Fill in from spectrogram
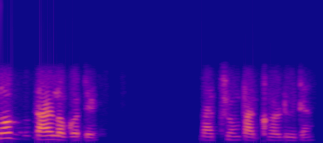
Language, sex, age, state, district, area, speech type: Assamese, female, 18-30, Assam, Sonitpur, rural, conversation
